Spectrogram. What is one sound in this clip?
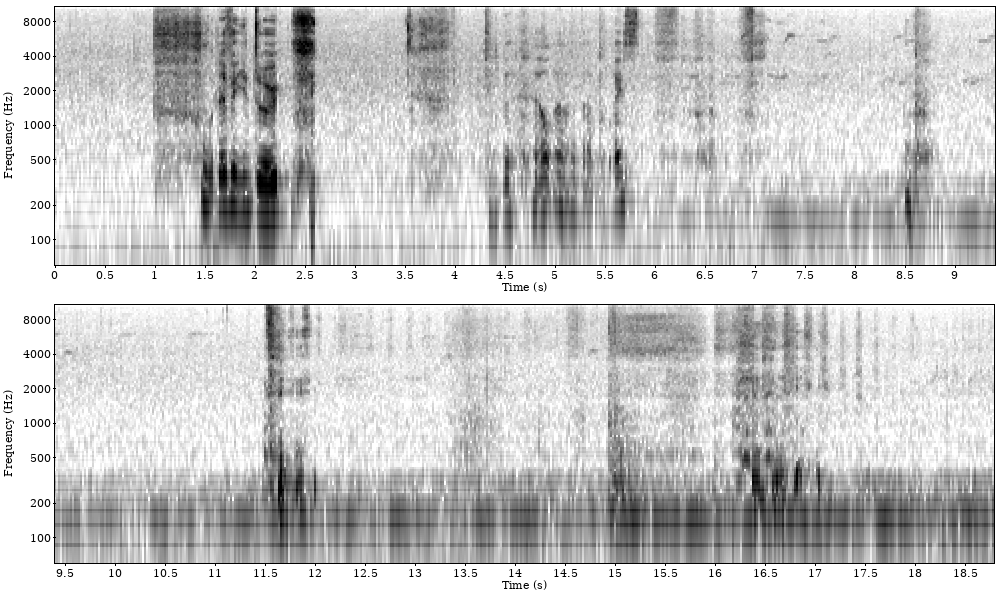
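A young man groans and breathes heavily up close.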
